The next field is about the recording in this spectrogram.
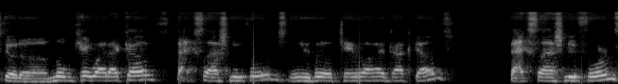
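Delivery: polished on-air radio announcer voice. During a meeting, the speaker makes an announcement in their best radio voice. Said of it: "my best radio voice".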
